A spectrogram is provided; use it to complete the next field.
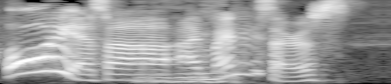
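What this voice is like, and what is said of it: Bad put-on Irish accent. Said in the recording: “my really bad Irish accent ... the worst Irish accent ever”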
